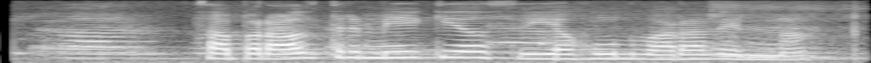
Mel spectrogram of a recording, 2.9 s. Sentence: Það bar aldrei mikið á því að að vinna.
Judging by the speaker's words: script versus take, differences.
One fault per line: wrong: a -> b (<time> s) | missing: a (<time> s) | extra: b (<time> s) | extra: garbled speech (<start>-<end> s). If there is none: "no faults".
extra: hún var (2.0 s)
